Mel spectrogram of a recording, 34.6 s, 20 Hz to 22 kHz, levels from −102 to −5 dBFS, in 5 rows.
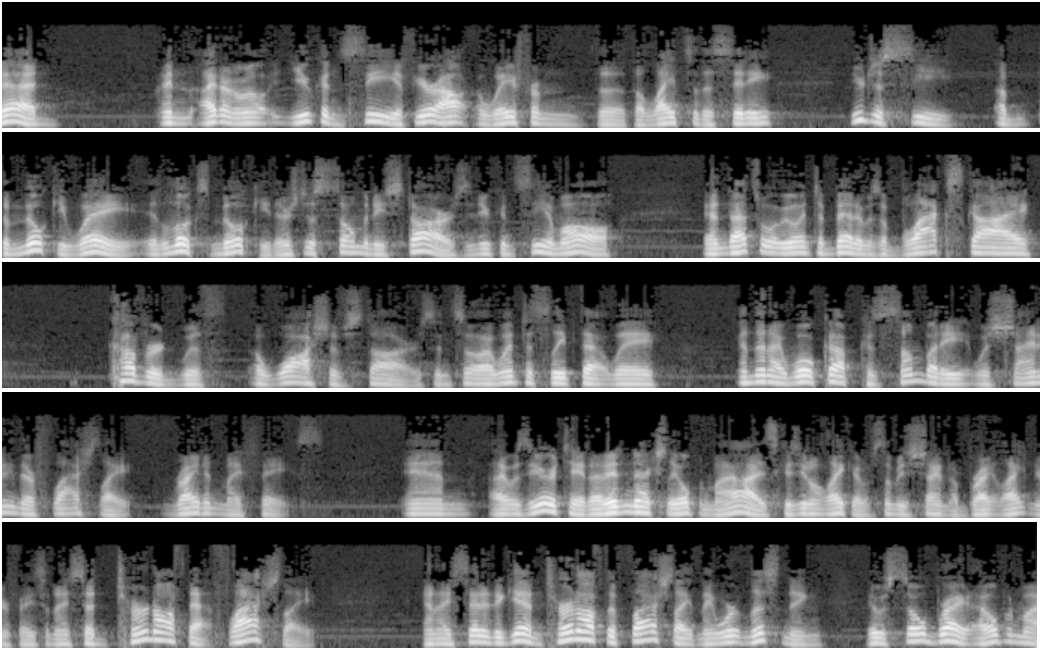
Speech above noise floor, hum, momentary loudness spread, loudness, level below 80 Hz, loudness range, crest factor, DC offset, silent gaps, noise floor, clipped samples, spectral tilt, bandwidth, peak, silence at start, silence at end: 41 dB; none; 12 LU; -21 LUFS; -58 dBFS; 5 LU; 20 dB; under 0.1%; none; -60 dBFS; under 0.1%; -8 dB/octave; 11 kHz; 0 dBFS; 0 s; 0 s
